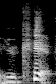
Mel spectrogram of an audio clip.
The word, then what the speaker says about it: UKHIP: your ukip with a h how do you pronounce it by the way usually with difficulty you Kip you Kip yeah um what is it that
